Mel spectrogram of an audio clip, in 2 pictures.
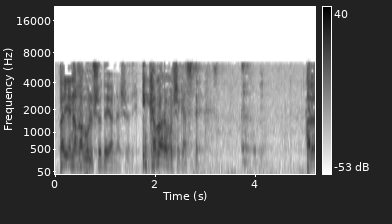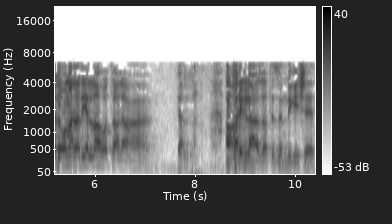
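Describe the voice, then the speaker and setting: A male preacher giving a sermon in a mosque, moving from loud impassioned cries to low, solemn tones. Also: dull audio. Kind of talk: sermon on mystical poetry.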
